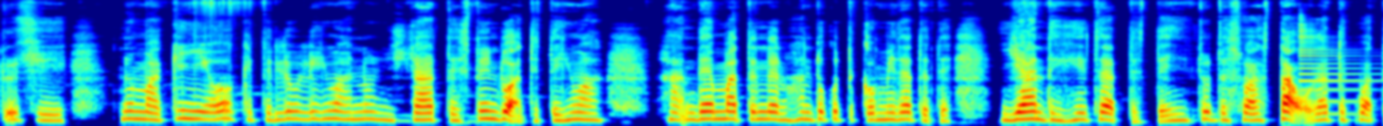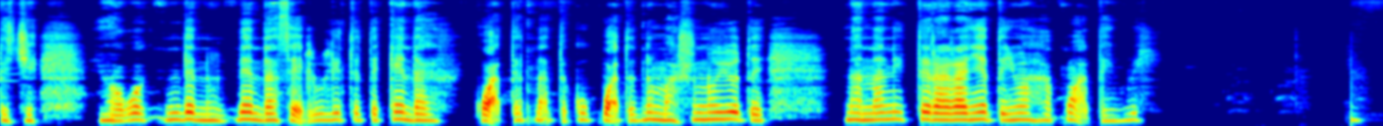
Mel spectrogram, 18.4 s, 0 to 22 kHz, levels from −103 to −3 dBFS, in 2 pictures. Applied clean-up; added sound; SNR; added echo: classical method Wiener filter.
